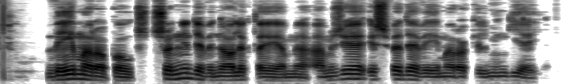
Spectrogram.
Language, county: Lithuanian, Panevėžys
